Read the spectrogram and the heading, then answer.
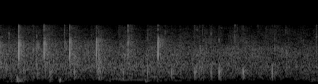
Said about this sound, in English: And you get a big round of applause from the people in this room.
